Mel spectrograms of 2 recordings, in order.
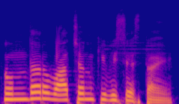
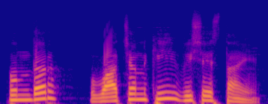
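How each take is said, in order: First: Said in the usual way. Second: Slow, with सुंदर stressed, for students to write; slow dictation. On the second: Shown as a demonstration. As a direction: dictate it slowly word by word. (धीरे-धीरे लिखवाते हुए बोलना) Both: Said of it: "लिखेंगे".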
